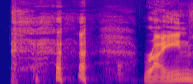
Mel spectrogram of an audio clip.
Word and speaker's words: Rainn: It's like, well, it's Rain, R-A-I-N, right?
